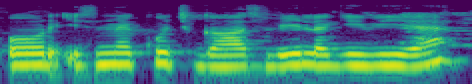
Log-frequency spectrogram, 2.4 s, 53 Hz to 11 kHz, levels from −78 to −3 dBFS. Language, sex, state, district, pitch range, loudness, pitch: Hindi, male, Uttar Pradesh, Saharanpur, 170-190 Hz, -13 LUFS, 180 Hz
